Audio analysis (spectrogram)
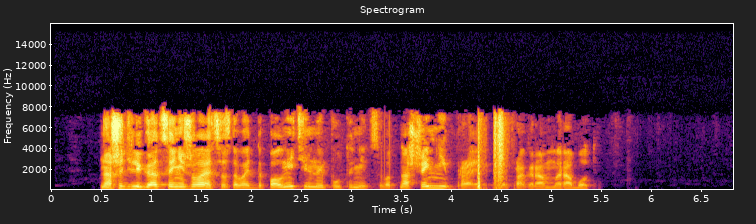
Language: Russian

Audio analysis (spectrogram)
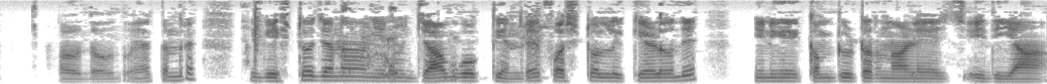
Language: Kannada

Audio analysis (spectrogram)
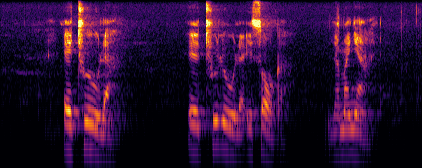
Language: Zulu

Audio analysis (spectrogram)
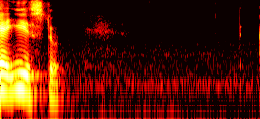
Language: Portuguese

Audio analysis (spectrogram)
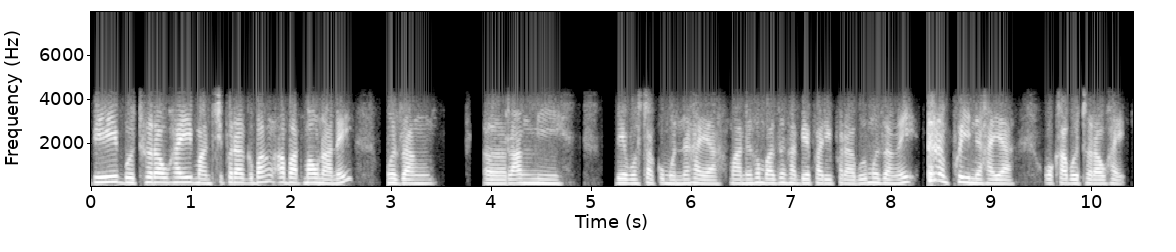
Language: Bodo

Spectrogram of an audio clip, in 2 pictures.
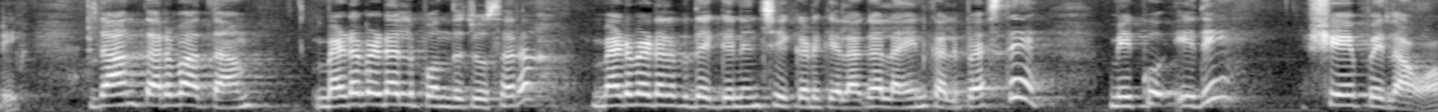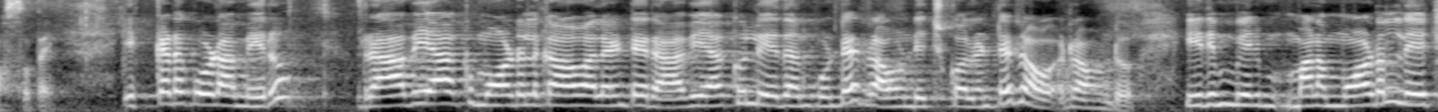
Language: Telugu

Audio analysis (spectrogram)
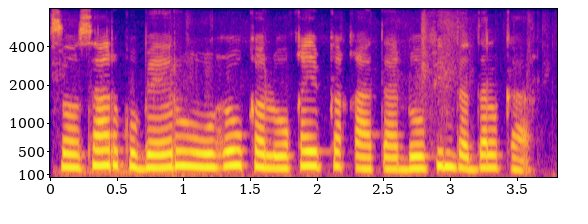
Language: Somali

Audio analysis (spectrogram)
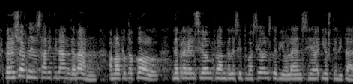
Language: Catalan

